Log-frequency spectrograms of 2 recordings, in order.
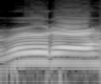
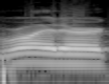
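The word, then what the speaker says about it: Rueter: Or Reuter, however you want to say it. I would say it like Reuter.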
